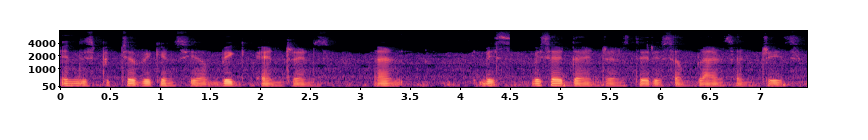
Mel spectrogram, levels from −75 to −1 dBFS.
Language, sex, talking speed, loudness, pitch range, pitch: English, male, 150 wpm, -21 LUFS, 90-100 Hz, 90 Hz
